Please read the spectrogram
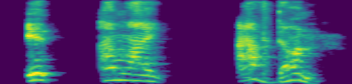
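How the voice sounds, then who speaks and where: A man with a West African accent, at a very slow pace. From The Gambia, West Africa. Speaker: healthcare professional. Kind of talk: casual chat.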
